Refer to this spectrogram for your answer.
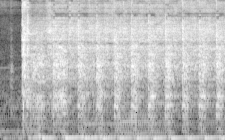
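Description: Steady rhythmic cranking at about four to five pulses a second with no firing; distributor was set a tooth off so it won't catch.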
